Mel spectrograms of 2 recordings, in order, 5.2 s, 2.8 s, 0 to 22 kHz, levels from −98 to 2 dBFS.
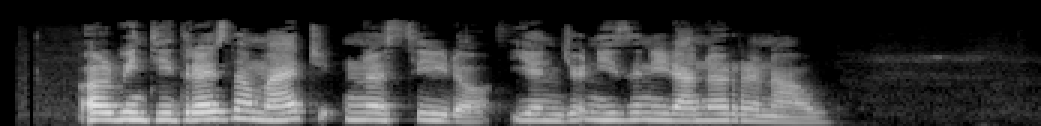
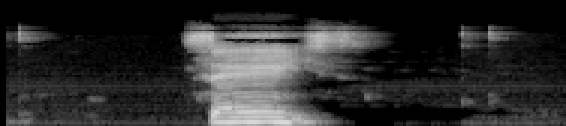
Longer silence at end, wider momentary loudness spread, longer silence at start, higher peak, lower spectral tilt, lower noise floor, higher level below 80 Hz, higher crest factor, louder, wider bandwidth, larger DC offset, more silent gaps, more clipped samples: about the same, 1.1 s vs 1.05 s; about the same, 11 LU vs 11 LU; first, 0.4 s vs 0.1 s; about the same, 0 dBFS vs -2 dBFS; first, -5 dB/octave vs -3 dB/octave; about the same, -70 dBFS vs -68 dBFS; second, -72 dBFS vs -56 dBFS; about the same, 22 dB vs 20 dB; second, -22 LUFS vs -15 LUFS; about the same, 11 kHz vs 10 kHz; neither; neither; neither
